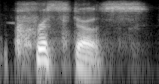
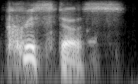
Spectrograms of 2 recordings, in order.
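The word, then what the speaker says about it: Χριστός: the idea that uh christ was once pronounced uh christos in greek uh before english american speaking people said christ it was formally pronounced uh christos and it has the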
